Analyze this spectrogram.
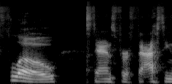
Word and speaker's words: FLOA: So FLOA is pronounced flow, stands for fasting like our ancestors.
